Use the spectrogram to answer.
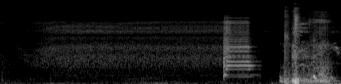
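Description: A car horn gives one short, bright honk as a ride-share car arrives, after a low steady hiss, followed by a louder broad thud-like noise.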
